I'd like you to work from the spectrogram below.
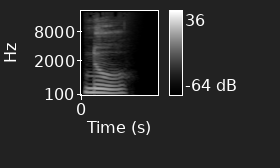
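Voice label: "nor", British English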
